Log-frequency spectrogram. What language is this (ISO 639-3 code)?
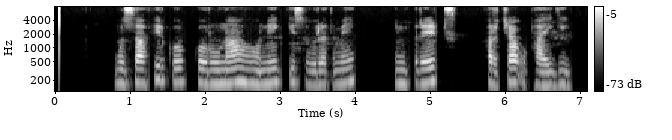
urd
